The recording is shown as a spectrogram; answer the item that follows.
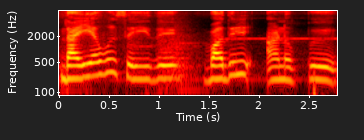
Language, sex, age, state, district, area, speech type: Tamil, female, 30-45, Tamil Nadu, Perambalur, rural, read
